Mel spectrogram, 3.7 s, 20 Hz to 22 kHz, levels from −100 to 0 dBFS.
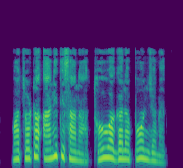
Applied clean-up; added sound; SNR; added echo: neural mask model Resemble Enhance denoiser.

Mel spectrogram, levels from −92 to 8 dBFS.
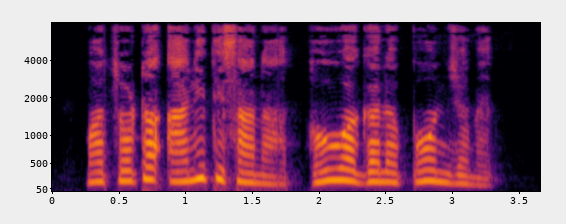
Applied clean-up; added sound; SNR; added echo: neural mask model DeepFilterNet 3.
